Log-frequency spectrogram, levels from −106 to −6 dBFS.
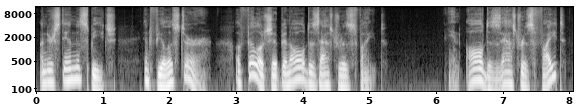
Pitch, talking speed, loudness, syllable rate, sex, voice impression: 125 Hz, 125 wpm, -17 LUFS, 4.1 syllables/s, male, masculine, adult-like, slightly muffled, slightly refreshing, sincere, friendly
